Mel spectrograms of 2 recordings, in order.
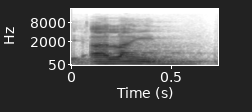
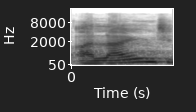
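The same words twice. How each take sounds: First: "अलाइन" ending on N; correct pronunciation. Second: "अलाइंज" with a J after N; wrong pronunciation. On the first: Teacher showing the silent G, correctly pronounced. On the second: Teacher showing how not to say it, mispronounced. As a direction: sound the G ending "अलाइंज". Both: Shown as a demonstration. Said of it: "नहीं कहते इसे".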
